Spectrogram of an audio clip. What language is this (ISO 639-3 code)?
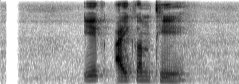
nep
